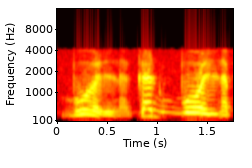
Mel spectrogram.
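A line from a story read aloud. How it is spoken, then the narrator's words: Pained rasp. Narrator (Russian): прохрипела она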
